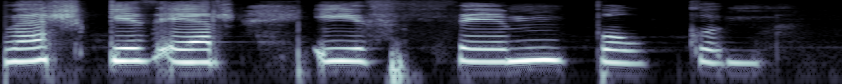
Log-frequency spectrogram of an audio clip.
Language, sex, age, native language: Icelandic, female, 7, Icelandic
